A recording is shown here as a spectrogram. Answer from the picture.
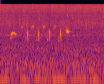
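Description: A small bird chirping: a short arched note, then a quick run of about six sharp notes, over a steady low hum.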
